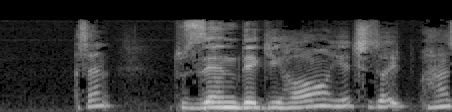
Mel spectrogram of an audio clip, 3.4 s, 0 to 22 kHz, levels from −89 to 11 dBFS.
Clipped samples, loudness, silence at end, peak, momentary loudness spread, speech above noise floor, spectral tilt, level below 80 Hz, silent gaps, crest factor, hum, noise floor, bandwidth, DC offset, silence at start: under 0.1%; -18 LUFS; 0 s; -2 dBFS; 13 LU; 40 dB; -4.5 dB/octave; -56 dBFS; none; 18 dB; none; -58 dBFS; 11 kHz; under 0.1%; 0.55 s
